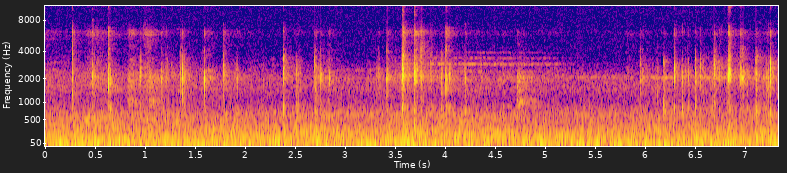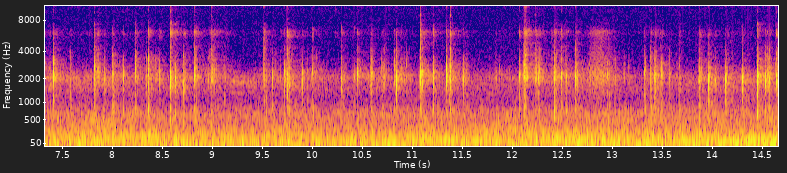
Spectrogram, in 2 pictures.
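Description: Steady keyboard typing on a computer keyboard while entering a college name into an MS Word document, a continuous run of quick clicky key taps with occasional louder strokes over a low room hum, close and fairly quiet throughout.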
